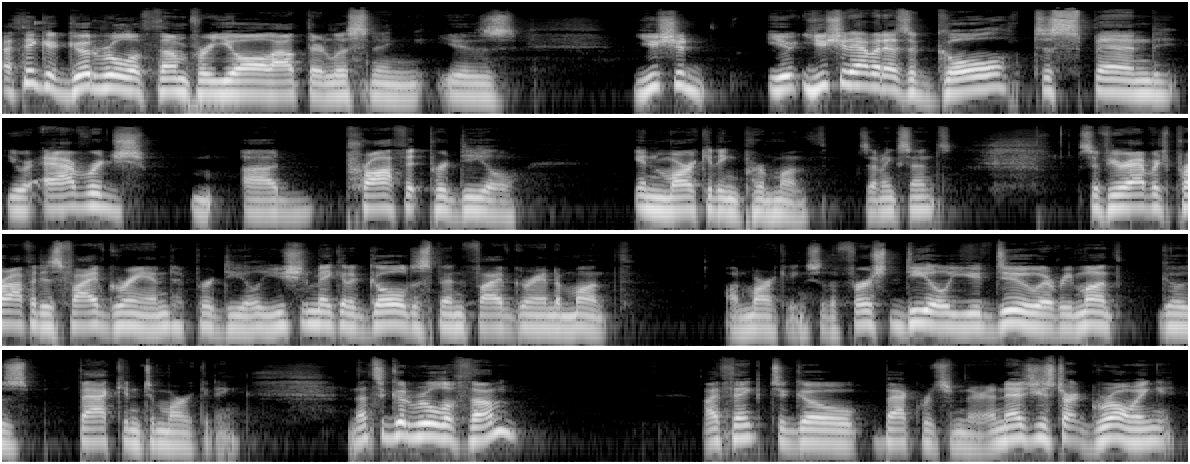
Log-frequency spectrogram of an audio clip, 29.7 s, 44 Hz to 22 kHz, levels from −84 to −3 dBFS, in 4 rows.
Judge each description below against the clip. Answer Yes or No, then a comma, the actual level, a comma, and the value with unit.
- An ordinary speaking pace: Yes, average, 190 wpm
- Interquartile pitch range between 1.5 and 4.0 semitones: Yes, average, 3.7 semitones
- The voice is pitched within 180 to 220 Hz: No, low, 135 Hz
